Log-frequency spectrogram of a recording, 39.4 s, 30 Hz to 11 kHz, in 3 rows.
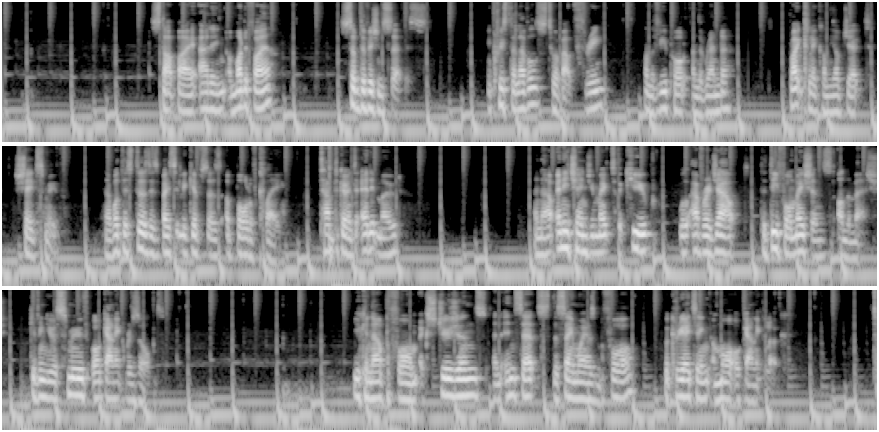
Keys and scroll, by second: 18.0 Tab, 22.8 g, 25.3 g, 26.9 g, 27.6 g, 28.5 g, 29.4 super+z, 30.8 super+z, 32.0-34.7 typing, 36.6 e, 38.0 super+z.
